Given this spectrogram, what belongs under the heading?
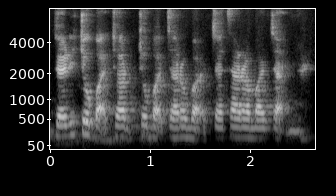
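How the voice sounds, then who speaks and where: A woman's voice: on the low side, steady tone, fairly quick, a little mellow, lo-fi sound. A woman lecturer teaching a university statistics class, often stopping to ask students questions and telling them to write things down. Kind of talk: university lecture on time series.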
